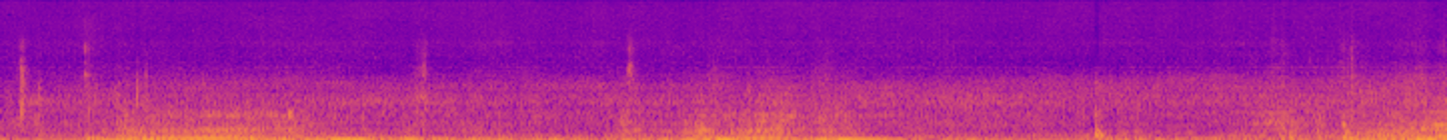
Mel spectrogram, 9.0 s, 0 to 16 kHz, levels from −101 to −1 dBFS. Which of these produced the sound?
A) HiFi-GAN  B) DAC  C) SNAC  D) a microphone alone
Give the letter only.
C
